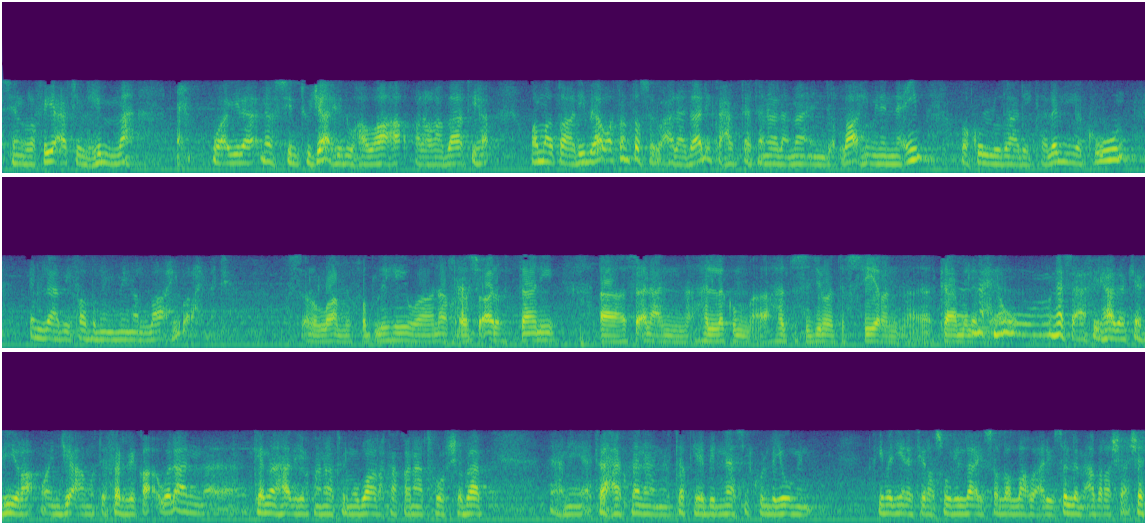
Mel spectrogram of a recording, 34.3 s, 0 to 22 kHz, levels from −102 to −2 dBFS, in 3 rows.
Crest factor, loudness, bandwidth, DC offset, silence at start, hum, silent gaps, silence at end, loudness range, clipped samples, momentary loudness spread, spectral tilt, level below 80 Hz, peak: 18 dB; -20 LUFS; 4 kHz; under 0.1%; 0 s; none; none; 0 s; 3 LU; under 0.1%; 10 LU; -11 dB/octave; -40 dBFS; -2 dBFS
